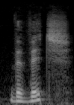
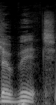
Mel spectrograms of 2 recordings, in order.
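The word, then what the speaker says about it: The VVitch: The Vitch. No. Um The Vitch. The Wii. It's like the WW like that's how it's spelled out the movie. Um The Vitch. The Witch.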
